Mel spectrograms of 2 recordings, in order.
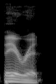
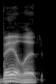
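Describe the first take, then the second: First: The middle consonant is an R sound. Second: The middle consonant is an L sound. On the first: The speaker calls it wrong. "Bayrit sounds racist" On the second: The speaker calls it right. "I think it should be the L sound. I like. I prefer the sound of Baylet"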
